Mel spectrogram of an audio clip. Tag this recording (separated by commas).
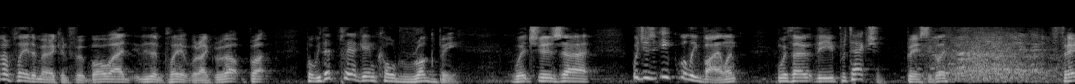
Speech, monologue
